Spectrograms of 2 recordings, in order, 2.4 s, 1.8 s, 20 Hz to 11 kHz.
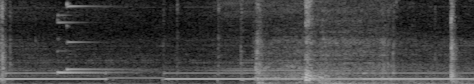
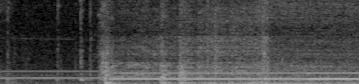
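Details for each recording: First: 2000-2007 Ford Taurus/2000-2005 Mercury Sable with a fuse pulled to drain the fuel system before a fuel filter change: a warning chime, then the starter churns evenly about three beats a second but the engine never fires for lack of fuel. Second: 2000-2007 Ford Taurus/Mercury Sable right after fuel filter replacement (old filter used for 85,000 miles), with the ignition primed four or five times: a short crank catches at once and settles into a steady, even run, a clean healthy start.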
